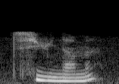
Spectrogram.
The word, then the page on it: züenamme: Bas-Rhin; Reichshoffen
